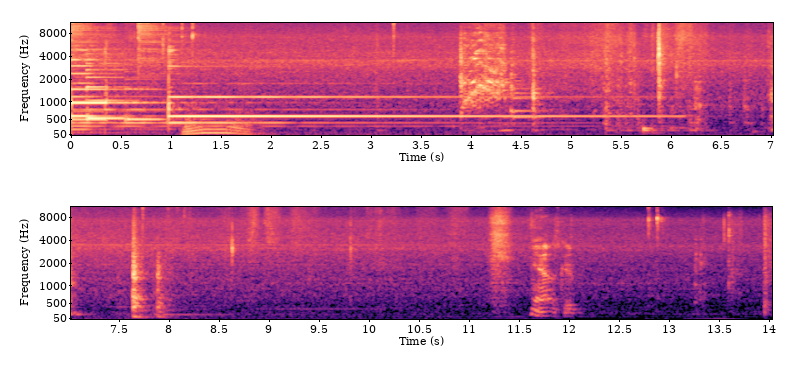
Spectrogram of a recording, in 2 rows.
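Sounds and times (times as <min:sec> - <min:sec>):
band final chord ringing: 0:01.0 - 0:02.5.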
